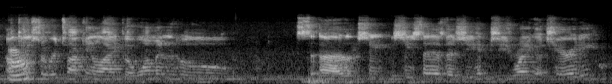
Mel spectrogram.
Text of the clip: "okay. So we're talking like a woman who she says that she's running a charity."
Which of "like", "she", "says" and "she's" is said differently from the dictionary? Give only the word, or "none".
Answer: none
